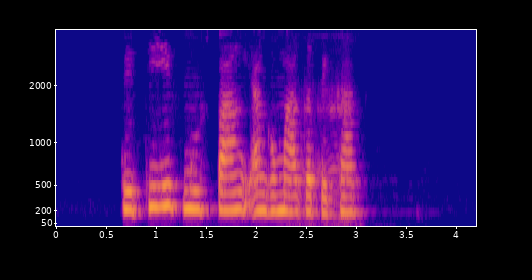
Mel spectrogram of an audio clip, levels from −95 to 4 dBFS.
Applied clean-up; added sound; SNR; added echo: neural separator model SepFormer DNS4.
